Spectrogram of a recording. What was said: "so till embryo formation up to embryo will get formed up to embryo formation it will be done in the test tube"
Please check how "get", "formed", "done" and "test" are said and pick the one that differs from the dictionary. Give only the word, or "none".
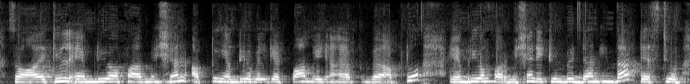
formed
